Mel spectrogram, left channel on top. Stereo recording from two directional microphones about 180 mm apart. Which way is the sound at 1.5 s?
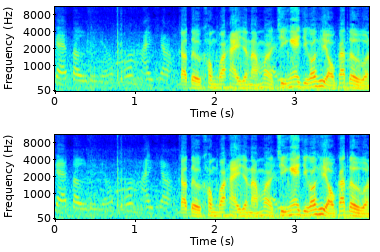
15° right (ahead or behind).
